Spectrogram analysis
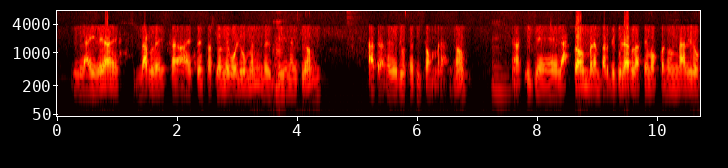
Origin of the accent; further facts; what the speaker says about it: Buenos Aires, Argentina; now in Santa Rosa, Argentina; yo soy de Buenos Aires, estoy viviendo en Santa Rosa hace unos meses solamente.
